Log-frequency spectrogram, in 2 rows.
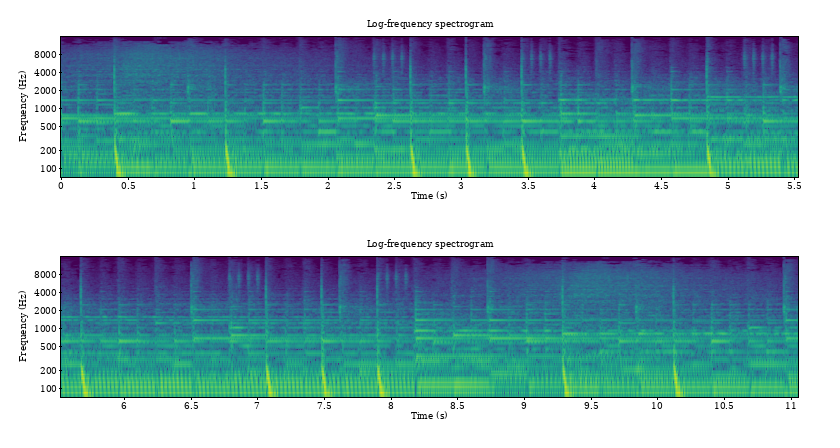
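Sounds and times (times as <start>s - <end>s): background music with held chords: 0.0s - 11.0s
beat of low thuds and ticks: 2.4s - 3.8s, 4.9s - 5.9s, 6.8s - 8.2s.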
